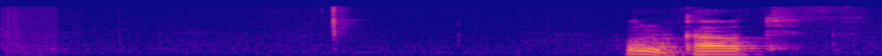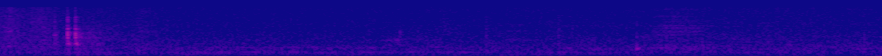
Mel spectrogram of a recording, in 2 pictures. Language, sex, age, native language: Icelandic, female, 9, Icelandic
